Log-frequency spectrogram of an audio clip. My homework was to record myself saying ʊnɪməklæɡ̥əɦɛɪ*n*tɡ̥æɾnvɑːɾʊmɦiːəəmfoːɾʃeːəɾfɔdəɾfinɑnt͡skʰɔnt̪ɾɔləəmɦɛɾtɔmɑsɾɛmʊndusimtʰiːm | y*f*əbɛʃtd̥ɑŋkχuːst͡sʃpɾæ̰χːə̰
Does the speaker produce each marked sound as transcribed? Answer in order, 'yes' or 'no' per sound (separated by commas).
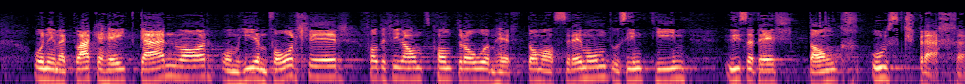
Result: no, no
